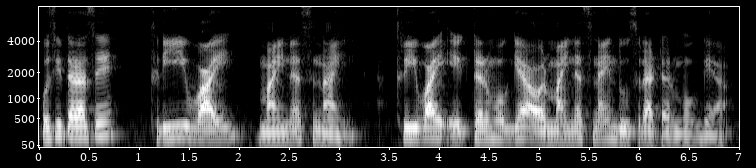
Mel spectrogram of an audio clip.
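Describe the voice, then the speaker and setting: Man, maths teacher, fairly high voice, slow deliberate explaining, spells out terms as he writes. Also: a bit bright. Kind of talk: classroom lesson explaining at a board.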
